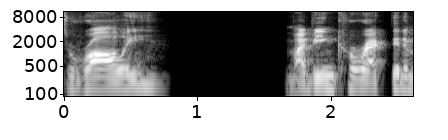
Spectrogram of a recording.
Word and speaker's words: Raleigh: am pronouncing is it raleigh it's not rally it's raleigh am i being corrected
